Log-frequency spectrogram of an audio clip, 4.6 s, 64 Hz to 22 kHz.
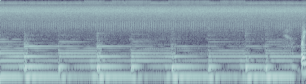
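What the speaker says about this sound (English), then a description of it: "To tune the 6th string, put your finger on the 6th string in the 5th fret, and that should sound the same as the 5th string open." Acoustic guitar tuning check: the sixth string fretted at the fifth fret alternates with the open fifth string. About eight close, clear plucked notes ring out evenly at a steady rhythm, each one sustaining warmly with no voices.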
